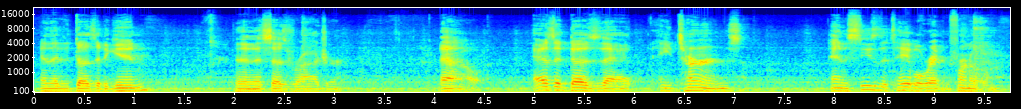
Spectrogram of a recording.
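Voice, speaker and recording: Slow-paced man narrating over noticeable background noise. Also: mid-range voice. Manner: halting, muttering to himself while working out numbers. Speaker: game master. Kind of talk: casual narration of a tabletop roleplaying game, thinking aloud. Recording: noisy room with background ambience.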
